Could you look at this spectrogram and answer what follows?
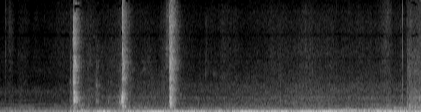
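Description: Three sharp footsteps about half a second apart, then a steady low rumble, as a person walks off an airliner.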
